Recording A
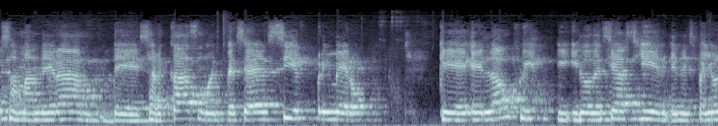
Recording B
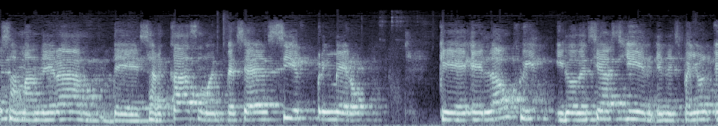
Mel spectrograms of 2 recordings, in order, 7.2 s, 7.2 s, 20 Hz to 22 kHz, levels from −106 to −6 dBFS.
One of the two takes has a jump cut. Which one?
B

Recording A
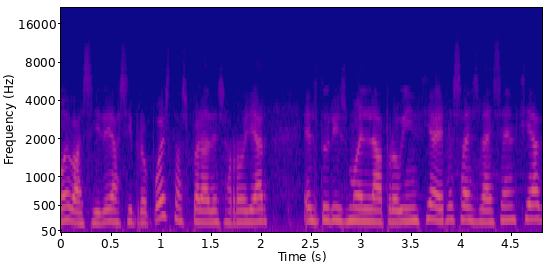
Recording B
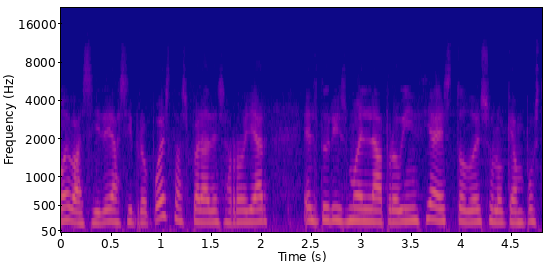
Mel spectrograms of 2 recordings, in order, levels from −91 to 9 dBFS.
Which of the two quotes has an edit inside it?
A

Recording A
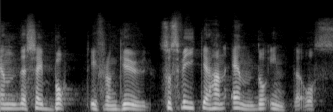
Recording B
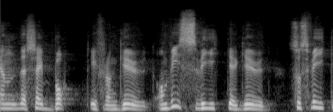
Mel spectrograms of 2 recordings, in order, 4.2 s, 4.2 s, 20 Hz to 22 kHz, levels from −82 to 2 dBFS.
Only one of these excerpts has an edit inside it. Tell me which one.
A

